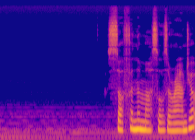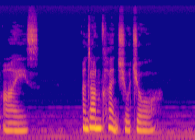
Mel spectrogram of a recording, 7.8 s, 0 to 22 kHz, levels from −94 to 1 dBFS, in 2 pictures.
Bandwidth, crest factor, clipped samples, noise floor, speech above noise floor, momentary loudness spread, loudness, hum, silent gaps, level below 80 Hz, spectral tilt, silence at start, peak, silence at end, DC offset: 18 kHz; 18 dB; under 0.1%; -54 dBFS; 32 dB; 14 LU; -23 LUFS; none; none; -54 dBFS; -5 dB/octave; 2.15 s; -8 dBFS; 0.8 s; under 0.1%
